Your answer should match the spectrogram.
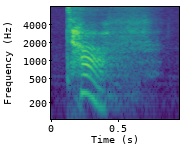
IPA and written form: tʌf (Tough)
